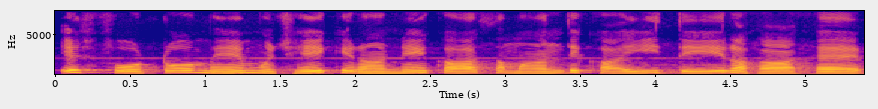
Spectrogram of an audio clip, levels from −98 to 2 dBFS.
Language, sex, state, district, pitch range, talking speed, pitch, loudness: Hindi, female, Madhya Pradesh, Katni, 195-220 Hz, 120 wpm, 205 Hz, -16 LUFS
